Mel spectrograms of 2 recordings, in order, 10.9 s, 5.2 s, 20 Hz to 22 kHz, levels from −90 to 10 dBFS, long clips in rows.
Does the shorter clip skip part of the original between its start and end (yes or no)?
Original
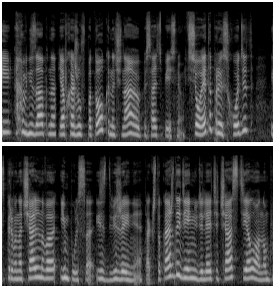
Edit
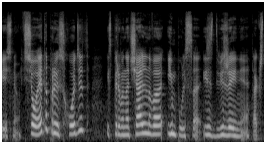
no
